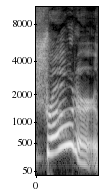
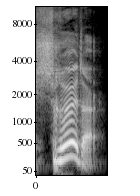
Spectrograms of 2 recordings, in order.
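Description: First: The name has a plain American vowel. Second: The name has the German rounded vowel. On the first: "which is how you would pronounce it if you're just a normal American" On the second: "it's pronounced like Schröder"

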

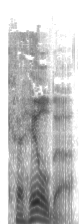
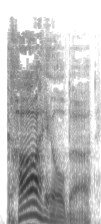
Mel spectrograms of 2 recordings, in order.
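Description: First: The first syllable is short and light. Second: The first syllable is hit hard and drawn out. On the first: The speaker calls it right. "It would be Cahilda" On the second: The speaker calls it wrong. "they've been hitting the ka way harder than I would have expected"

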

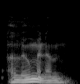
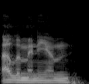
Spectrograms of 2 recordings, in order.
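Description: First: The word is said the American way. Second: The word is said the British way.

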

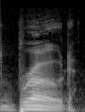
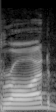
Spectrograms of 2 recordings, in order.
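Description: First: The word is said with a different vowel. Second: The word is said the way it is spelled. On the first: "but pronounced Broad" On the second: "spelled Broad"

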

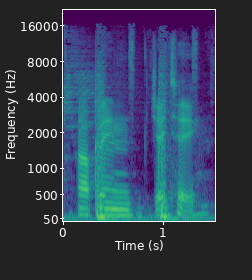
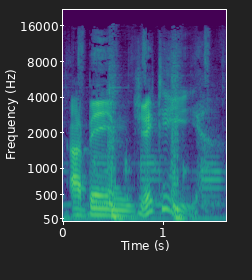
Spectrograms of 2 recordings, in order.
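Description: First: It is said flatly, without enthusiasm. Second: It is said with more enthusiasm.

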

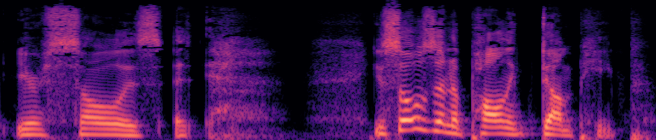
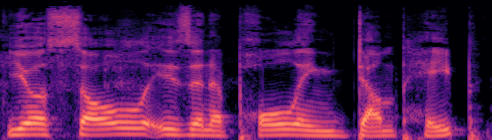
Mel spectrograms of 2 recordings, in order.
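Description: First: The line is read in a dramatic, cutting manner. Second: The line is read in a plain manner.

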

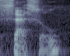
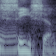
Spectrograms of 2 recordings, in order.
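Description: First: The name is said with a British pronunciation. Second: The name is said with an American pronunciation. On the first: "instead of" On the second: "as the Americans say"

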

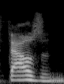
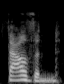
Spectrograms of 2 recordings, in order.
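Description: First: The s-sound is clear, without a lisp. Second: The s-sound is lisped, like a th. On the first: The speaker calls it right. "she couldn't say thousand" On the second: The speaker calls it wrong. "it was thousand"

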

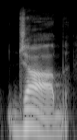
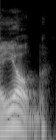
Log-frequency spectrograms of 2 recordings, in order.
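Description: First: The word begins with a 'dj' sound. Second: The word begins with a 'y' sound. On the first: The speaker calls it right. "j-ljud på engelska som job" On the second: The speaker calls it wrong. "då säger många svenskar jobb"

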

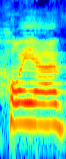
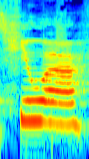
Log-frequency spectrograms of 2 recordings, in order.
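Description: First: The name is said with a German pronunciation. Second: The name is said with a Canadian pronunciation. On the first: "the German name is" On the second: "The Canadian name is"

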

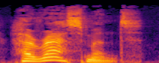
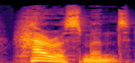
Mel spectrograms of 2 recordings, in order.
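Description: First: The stress falls on the second syllable. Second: The stress falls on the first syllable. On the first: This is the American pronunciation. "And in the US, it's harassment" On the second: This is the traditional British pronunciation. "In the UK, it should be apparently pronounced with emphasis on the first syllable"

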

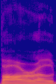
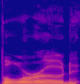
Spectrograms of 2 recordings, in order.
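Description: First: The word has an American-style vowel. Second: The word has a Canadian-style vowel. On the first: This is how Americans say it. "instead of borrowed" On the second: The speaker is not from America. "you said borrowed instead of"

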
